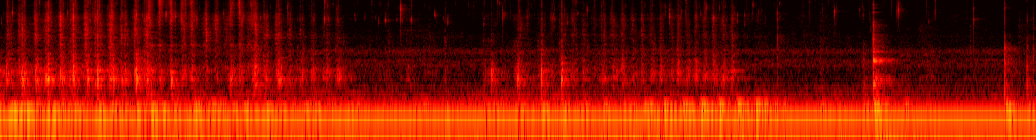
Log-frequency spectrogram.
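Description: Water trickles from a tap into a sink.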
